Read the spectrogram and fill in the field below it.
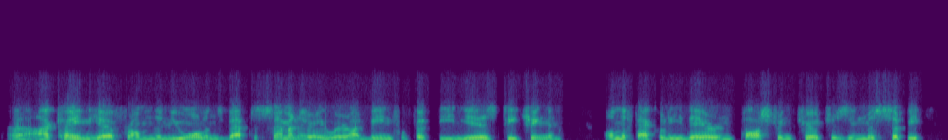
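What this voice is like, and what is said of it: Mississippi Southern US accent. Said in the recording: “I have a Mississippi accent”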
